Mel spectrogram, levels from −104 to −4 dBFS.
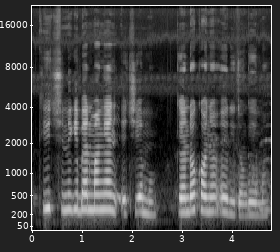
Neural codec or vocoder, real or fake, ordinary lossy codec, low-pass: none; real; none; none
